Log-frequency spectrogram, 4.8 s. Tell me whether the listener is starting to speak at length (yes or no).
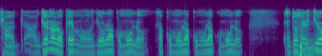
no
